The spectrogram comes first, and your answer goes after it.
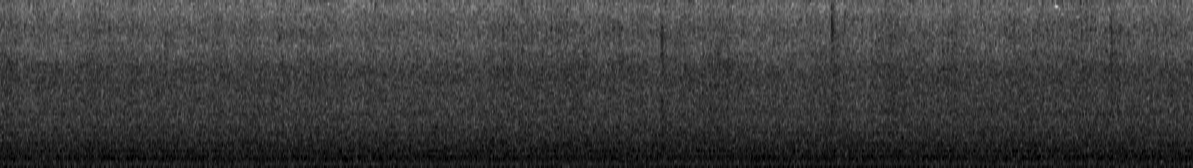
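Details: Steady broadband rumble like an engine or machinery running on a dairy farm on Christmas morning, with no clear animal calls.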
